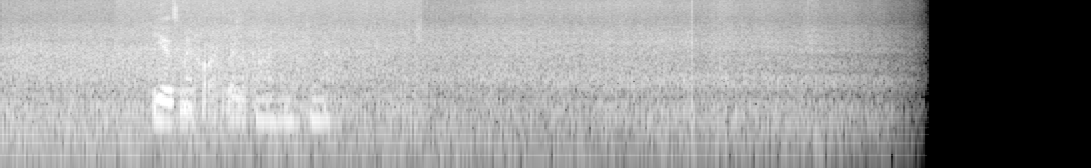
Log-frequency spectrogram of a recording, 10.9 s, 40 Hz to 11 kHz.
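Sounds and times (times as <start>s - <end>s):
steady background hiss: 0.0s - 6.9s.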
